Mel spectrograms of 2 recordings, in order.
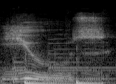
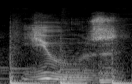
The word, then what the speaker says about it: use: Se escribe con tres letras, pronuncias con tres sonidos, y mira, aunque la escritura va con una S, la pronunciación va con Z, la E final no va.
